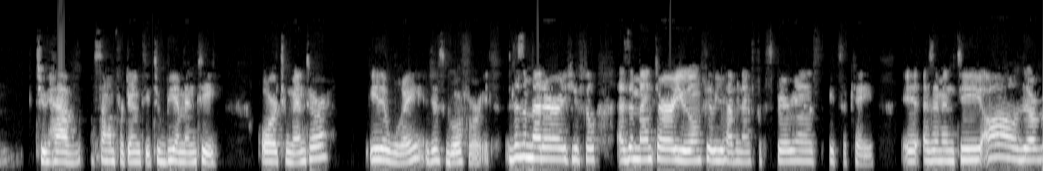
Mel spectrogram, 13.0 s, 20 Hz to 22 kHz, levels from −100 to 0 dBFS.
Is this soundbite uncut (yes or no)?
no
